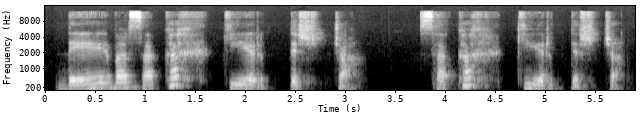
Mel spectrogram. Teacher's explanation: it's like a h sound but with a throat just a little bit more constricted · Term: visarga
